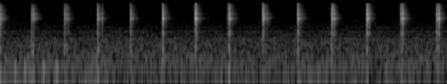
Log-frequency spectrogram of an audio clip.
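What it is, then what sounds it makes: Selenite crystal. Steady tapping on a selenite crystal produces short, bright clicks that die away almost instantly. Thirteen evenly spaced taps are heard over a low, faint hum.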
